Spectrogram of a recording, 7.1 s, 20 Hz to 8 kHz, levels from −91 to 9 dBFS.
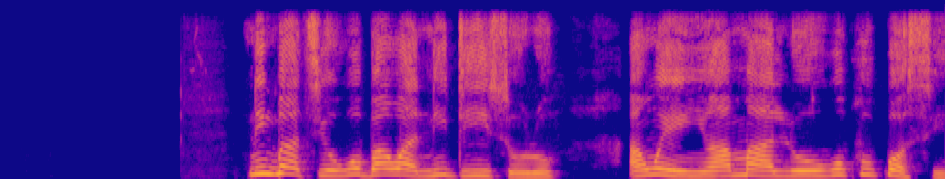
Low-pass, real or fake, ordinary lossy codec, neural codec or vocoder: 7.2 kHz; real; none; none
